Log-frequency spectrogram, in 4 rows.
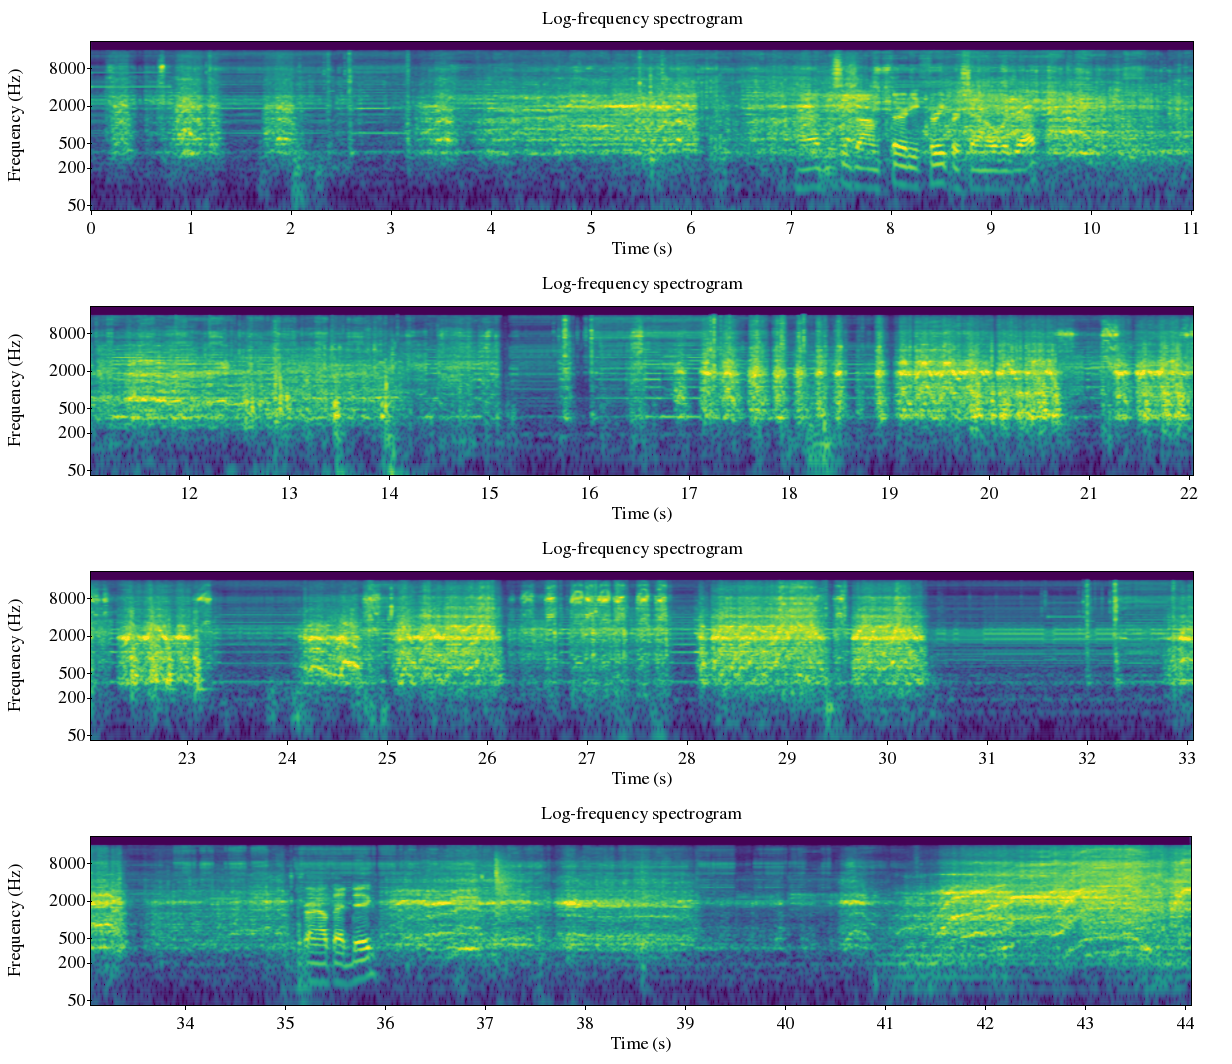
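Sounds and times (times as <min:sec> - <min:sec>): toy truck motor whining: 0:00.0 - 0:44.0.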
